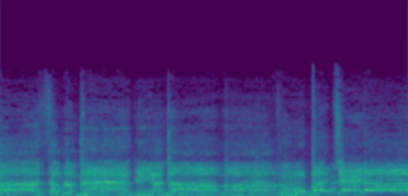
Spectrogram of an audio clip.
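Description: Men's voices chanting a Punjabi nauha (mourning lament) in unison, with sharp slaps of matam chest-beating landing roughly once a second.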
